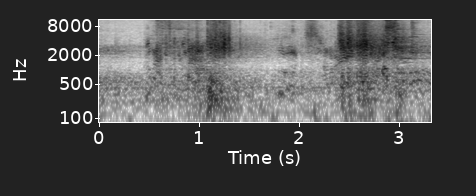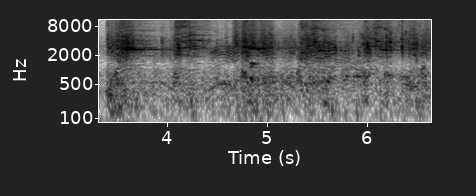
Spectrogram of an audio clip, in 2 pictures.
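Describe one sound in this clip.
Weapons clash and strike hard in quick bursts.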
